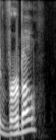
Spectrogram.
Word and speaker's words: VRBO: Or do I have to pronounce it? Verbo? Is that what it is? – It is.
